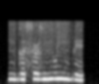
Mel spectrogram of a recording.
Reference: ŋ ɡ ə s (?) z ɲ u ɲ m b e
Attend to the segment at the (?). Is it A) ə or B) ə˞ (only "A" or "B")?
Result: B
